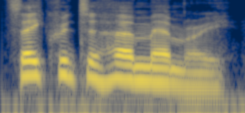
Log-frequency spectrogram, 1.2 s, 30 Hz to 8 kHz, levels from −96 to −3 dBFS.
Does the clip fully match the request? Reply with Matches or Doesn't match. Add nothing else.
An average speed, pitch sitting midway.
Matches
